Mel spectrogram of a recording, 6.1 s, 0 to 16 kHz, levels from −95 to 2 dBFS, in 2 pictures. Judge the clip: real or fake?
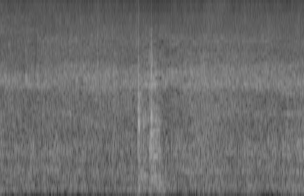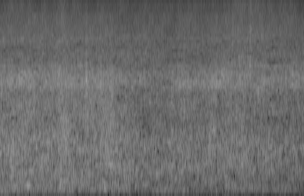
fake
